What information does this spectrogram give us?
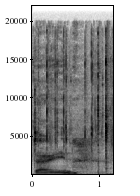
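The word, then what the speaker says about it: deign: you Dane deig n you say that out loud you spell it differently d a n e as in we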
